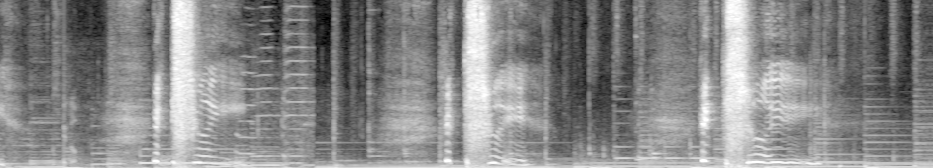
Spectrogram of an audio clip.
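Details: Streamer sneezing during a live stream: three loud sneezes with sharp bursts of air over background music.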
